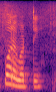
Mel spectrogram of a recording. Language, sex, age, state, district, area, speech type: Odia, female, 18-30, Odisha, Balasore, rural, read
